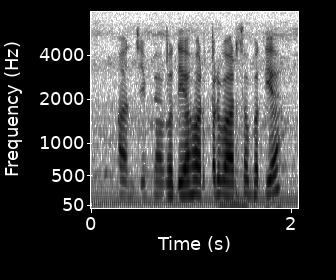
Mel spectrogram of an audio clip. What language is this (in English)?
Punjabi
